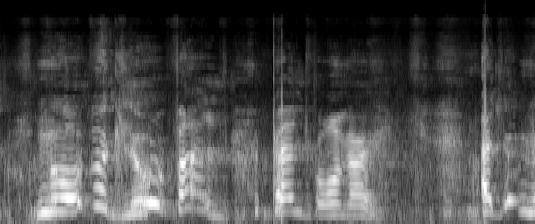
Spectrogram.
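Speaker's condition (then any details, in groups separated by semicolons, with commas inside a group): Cerebral palsy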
